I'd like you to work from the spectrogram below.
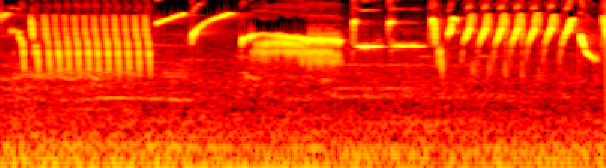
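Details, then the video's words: Brief burst from a Russian singing canary, song meant to seduce other canaries: quick trill, rising sweeps, a buzzy note, level whistles, then rapid slurred notes. "A Special Canary to Seduce All The Canaries - The Russian Singing Canary"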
